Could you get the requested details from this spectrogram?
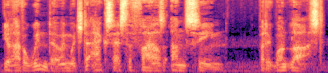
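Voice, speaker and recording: A man voicing a calm, wry dead man who advises as a hallucination in a video game. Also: deep voice, moderate pace, noisy background, natural voice. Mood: dry, conspiratorial.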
